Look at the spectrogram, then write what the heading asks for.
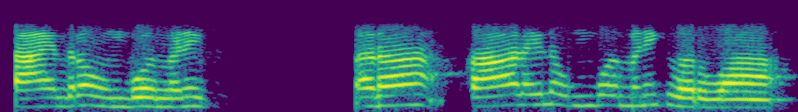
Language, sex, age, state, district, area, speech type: Tamil, female, 45-60, Tamil Nadu, Theni, rural, conversation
